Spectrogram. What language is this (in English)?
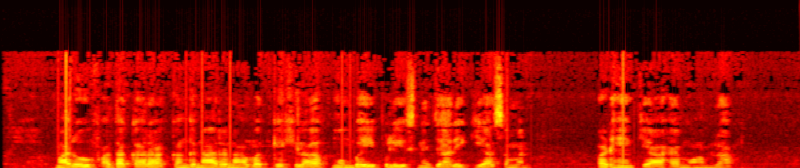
Urdu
